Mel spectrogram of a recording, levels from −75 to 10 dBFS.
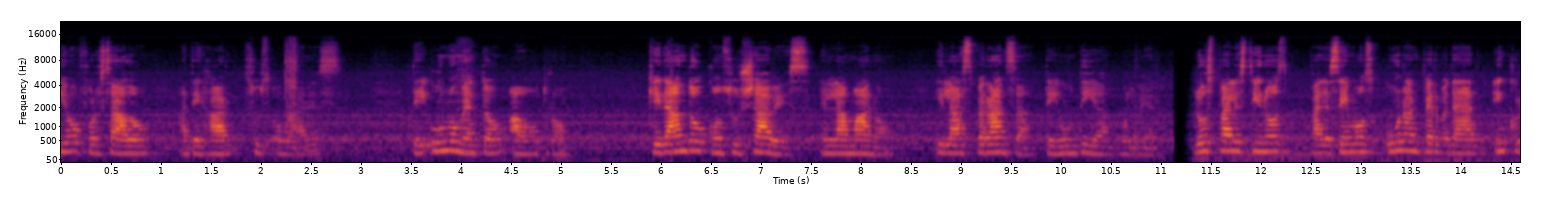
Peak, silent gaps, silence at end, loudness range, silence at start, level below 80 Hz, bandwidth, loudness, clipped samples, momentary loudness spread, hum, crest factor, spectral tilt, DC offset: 0 dBFS; 11.13-11.20 s; 0 s; 7 LU; 0 s; -56 dBFS; 15.5 kHz; -20 LUFS; under 0.1%; 19 LU; none; 22 dB; -1.5 dB/octave; under 0.1%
